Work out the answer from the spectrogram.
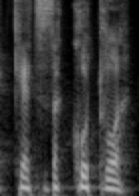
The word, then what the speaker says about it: Quetzalcóatl: Tipo, eu falo a pronúncia Quetzalcóatl porque eu acho mais legal. Mas a pronúncia correta, tá, gente? Pra vocês não pensar que eu tô falando qualquer coisa, é Quetzalcóatl. Tá? É a pronúncia correta do nome dele.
